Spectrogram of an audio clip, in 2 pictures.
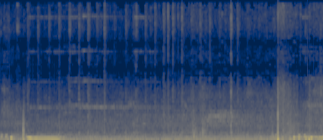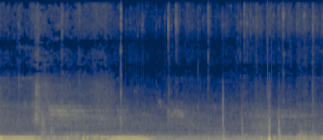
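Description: Domestic pigeons cooing: a short coo at first, then two longer wavering coos about four and five seconds in. Two sharp clicks cut in, one just before the longer coos and a louder one near the end.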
